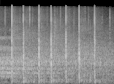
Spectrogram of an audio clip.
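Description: Running shoes striking a wooden sports-hall floor during a skipping drill: a quick, even run of footfalls, about three to four a second.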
